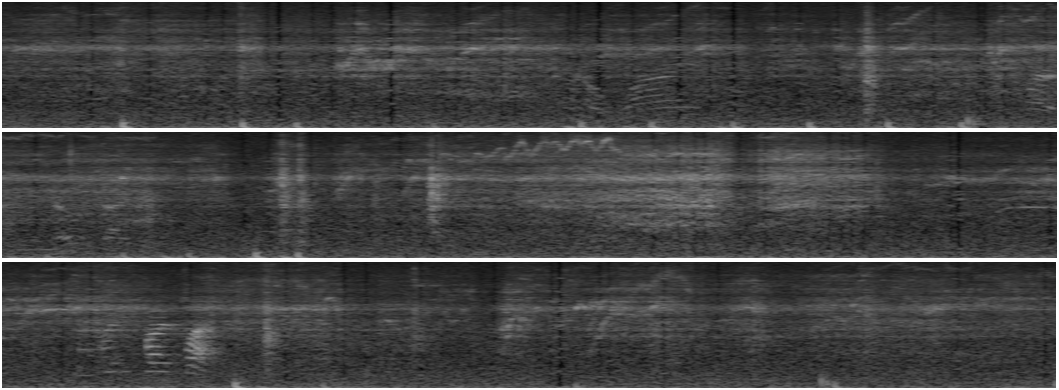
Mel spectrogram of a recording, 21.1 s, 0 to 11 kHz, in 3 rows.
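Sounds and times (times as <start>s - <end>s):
rc cars whining: 0.0s - 21.0s.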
